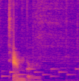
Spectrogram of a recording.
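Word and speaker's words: timbre: she has a nice tomber curious pronunciation of tomber was like Timber that's like yes the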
